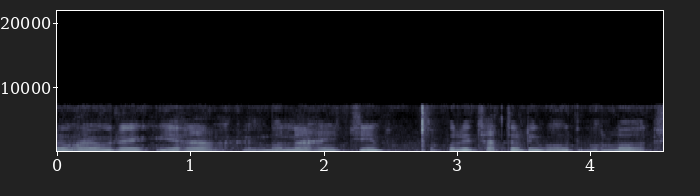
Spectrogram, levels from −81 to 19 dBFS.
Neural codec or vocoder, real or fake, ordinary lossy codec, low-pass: codec, 16 kHz, 4 kbps, X-Codec, WavLM features, trained on Multilingual LibriSpeech; fake; none; 7.2 kHz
